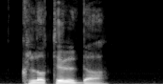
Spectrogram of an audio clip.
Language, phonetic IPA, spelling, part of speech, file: Polish, [klɔˈtɨlda], Klotylda, proper noun, Pl-Klotylda.ogg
